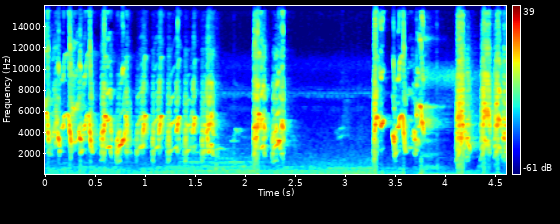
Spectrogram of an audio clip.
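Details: White-rumped shama call challenging an opponent to fight: a long run of fast, harsh, high chips, then shorter bursts of scratchy notes separated by brief gaps.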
